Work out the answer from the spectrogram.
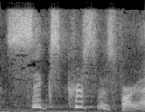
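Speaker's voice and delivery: high-pitched, incredulous echo. Real, not acted. Preacher marvels at staffer's packed Christmas calendar, incredulous. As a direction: repeat it in high-voiced disbelief. Repeats it, can't take it in.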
